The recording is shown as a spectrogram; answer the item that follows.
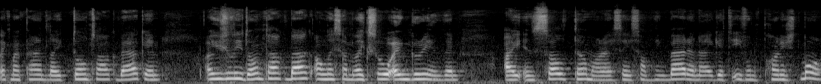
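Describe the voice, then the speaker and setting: Over noticeable background noise, a woman talks at a very fast pace with a non-native accent. Her fairly high voice has a monotone, flat intonation. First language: not English. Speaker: vlogger. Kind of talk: casual monologue. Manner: halting.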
